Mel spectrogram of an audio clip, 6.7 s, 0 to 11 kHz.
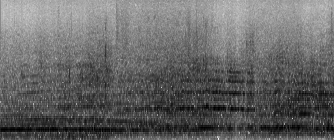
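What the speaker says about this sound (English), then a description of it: "the Turbo 6, Nissan GTSR. Really wailing as it heads up the Motorcraft Hill towards BP Cutting." A Nissan GTSR turbo six race car wails up Motorcraft Hill toward BP Cutting during the 1989 Bathurst 1000, a loud, sustained engine drone holding steady the whole time with no talking.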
